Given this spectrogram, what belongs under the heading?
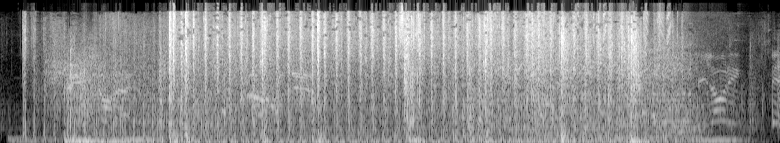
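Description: Rapid automatic gunfire in Call of Duty: Modern Warfare II, loud and dense bursts of shots running almost continuously for several seconds, with faint voices underneath.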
